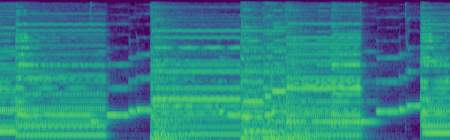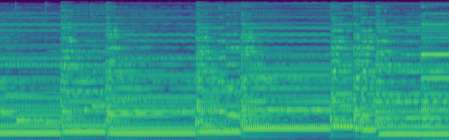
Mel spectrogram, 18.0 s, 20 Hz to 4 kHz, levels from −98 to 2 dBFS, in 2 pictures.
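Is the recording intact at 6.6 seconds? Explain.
Yes, at 6.6 s the audio runs through cleanly, with no dropout, click, distortion or other break in the signal.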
